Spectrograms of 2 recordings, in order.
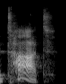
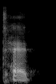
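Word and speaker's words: ט: The Tat. In the Israeli, it's pronounced Tet.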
